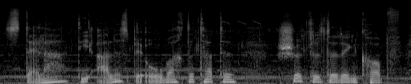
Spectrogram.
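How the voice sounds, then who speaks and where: A man narrating a scripted fantasy tale in a measured, poetic manner. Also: lowish voice, animated, gravelly, music in the background. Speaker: storyteller.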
